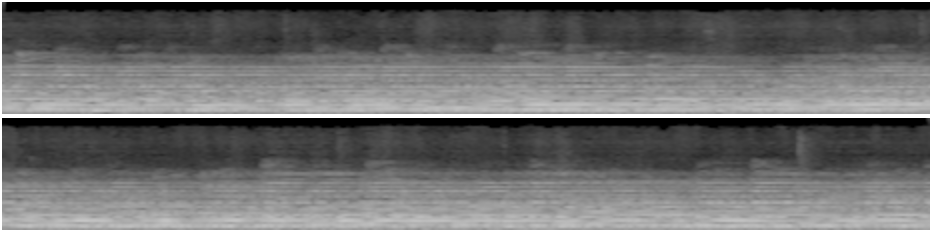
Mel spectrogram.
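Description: Live instrumental drone music: a dense, steady wash of sustained ringing tones layered over one another, with no clear beat.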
